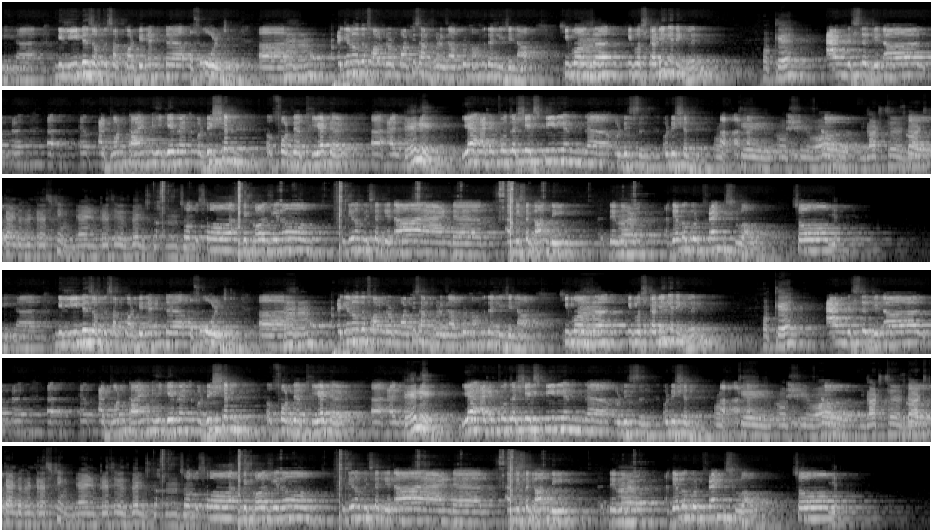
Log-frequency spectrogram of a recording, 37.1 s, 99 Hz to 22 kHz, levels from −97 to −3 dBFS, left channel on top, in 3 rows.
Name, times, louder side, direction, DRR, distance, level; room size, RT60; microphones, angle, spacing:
voice 1, 0.0-3.0 3.4-3.8 4.1-4.2 4.5-7.0 7.4-9.4 11.0-12.7 13.0-15.6 15.9-17.0 17.3-18.1 18.5-21.7 22.0-22.2 22.8-23.0 23.3-23.7 24.4-24.8 26.8-26.9 27.1-29.0 29.3-32.3 32.7-33.3 33.6-34.9 35.3-35.9, equal, 10° left, 1 dB, 3.4 m, -31 dB
voice 2, 3.7-4.2 7.7-8.1 10.1-10.6 17.7-18.2 21.9-27.3 32.9-33.3 35.8-35.9, right 1 dB, 25° right, 4 dB, 2.7 m, -35 dB
sound 1, 26.8-27.0 27.3-27.4 27.9-28.0 28.4-28.7 29.1-29.3 30.2-30.4 30.8-30.9 31.3-31.6 31.9-32.0 32.6-32.7 33.0-33.3, left 7 dB, 40° left, 1.7 m, -35 dB
28.5 x 21.0 x 9.7 m, 1.2 s
head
